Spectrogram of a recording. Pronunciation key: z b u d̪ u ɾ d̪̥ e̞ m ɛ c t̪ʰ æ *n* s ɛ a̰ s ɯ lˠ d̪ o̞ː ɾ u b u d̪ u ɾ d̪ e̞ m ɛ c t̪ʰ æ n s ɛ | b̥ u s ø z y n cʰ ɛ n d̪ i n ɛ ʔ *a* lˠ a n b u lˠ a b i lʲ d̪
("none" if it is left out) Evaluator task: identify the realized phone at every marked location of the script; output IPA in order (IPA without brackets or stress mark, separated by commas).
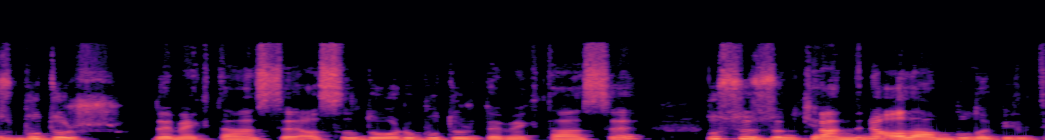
n, a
